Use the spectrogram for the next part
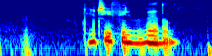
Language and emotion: Russian, sad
